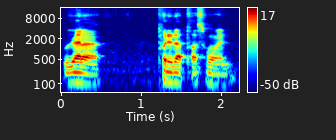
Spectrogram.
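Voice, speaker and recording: A young man with a somewhat low voice talks through a coding problem step by step. His manner is laid-back and patient, like a casual pair-programming session at home. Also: level tone, moderate pace, a bit bright. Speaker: interview candidate studying coding.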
